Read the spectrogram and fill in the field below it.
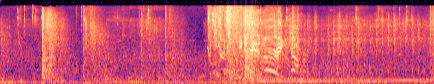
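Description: Gunfire in the Combat Mission: Final Blitzkrieg war game during a mounted infantry attack: a dense, rumbling battle bed with bursts of shots swelling mid-clip, under a low steady engine drone and background talk.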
